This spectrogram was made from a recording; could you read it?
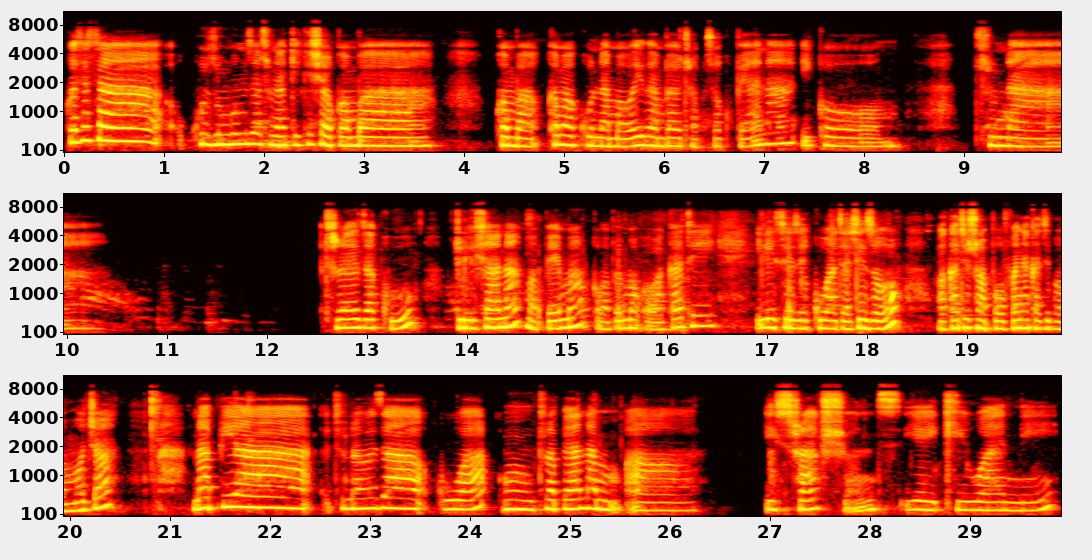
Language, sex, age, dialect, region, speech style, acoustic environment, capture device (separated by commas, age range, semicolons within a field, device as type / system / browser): Swahili, female, 25-34, Kenya - Nairobi Sheng-influenced, Kenya, anxious, people talking; nature, desktop / Windows / Chrome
